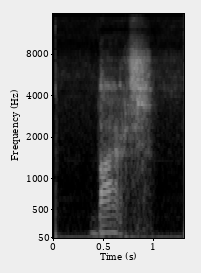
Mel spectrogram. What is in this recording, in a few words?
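"baars", Dutch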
